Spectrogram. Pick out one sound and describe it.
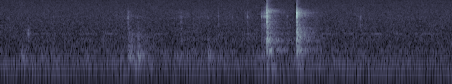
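A rubber band snaps softly against plastic pegs.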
